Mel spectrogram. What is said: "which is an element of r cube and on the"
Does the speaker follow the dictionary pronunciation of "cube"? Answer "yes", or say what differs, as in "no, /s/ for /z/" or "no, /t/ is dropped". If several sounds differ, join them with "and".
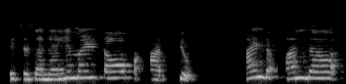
no, /b/ is dropped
